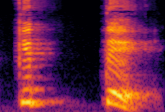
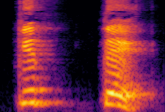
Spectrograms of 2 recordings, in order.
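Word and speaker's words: きって: पहले चू लगा होगा, तो उसके बाद वाले लेटर की डबल साउंड होती है हमेशा, ठीक है। सो दिस इज ते, तो ते की डबल साउंड आएगी लाइक कित्ते, कित्ते। ओके, थोड़ा सा लॉन्ग स्ट्रेच हो जाएगा वो, लॉन्ग, कित्ते।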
